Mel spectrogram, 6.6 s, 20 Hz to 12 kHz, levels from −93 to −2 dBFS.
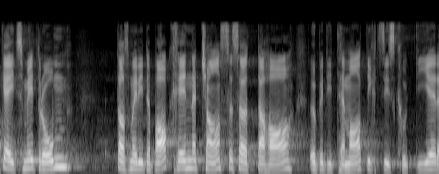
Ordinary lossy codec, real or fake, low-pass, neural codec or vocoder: none; real; 7.2 kHz; none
